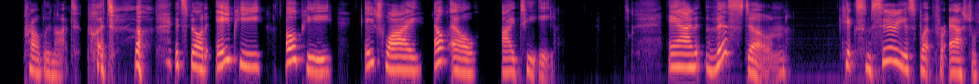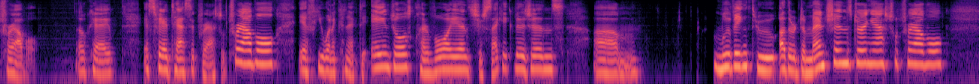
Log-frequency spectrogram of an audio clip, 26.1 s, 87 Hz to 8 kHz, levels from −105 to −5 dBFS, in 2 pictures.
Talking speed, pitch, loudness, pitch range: 95 wpm, 195 Hz, -33 LUFS, 165-240 Hz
